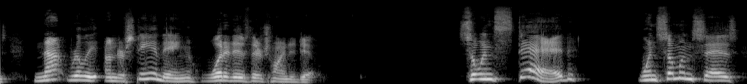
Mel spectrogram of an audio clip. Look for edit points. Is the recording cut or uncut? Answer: uncut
